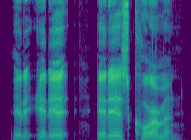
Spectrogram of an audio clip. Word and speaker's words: corpsman: it is it is Corman you don't pronounce the S yeah I mean it's not very good for a guy delivering first aid to be called a corpsan yeah yeah kind of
